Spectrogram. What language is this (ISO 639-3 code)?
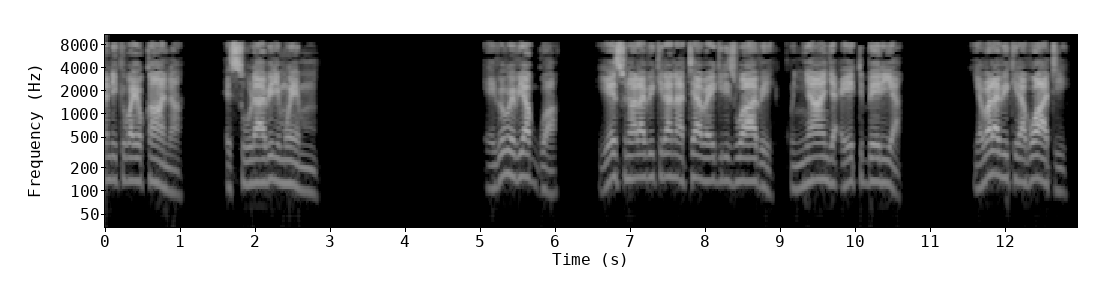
lug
